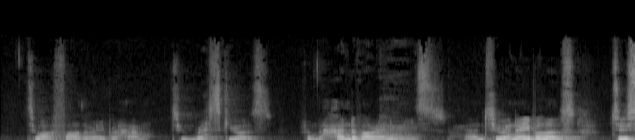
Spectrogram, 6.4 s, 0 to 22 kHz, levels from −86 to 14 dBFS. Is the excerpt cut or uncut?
cut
